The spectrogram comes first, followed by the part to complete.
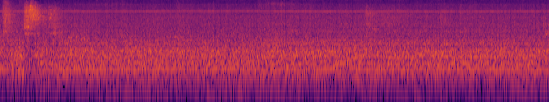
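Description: Glory hole reheating furnace running with a steady burner roar and a constant low hum.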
